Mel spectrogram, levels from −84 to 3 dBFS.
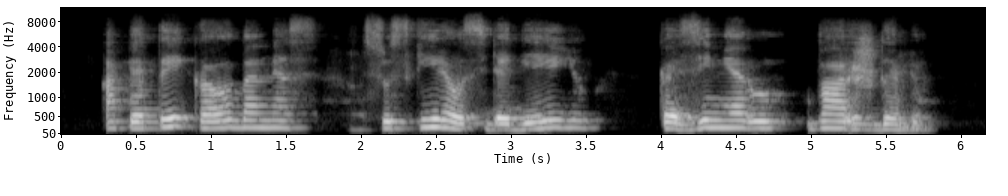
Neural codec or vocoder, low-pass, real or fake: codec, 32 kHz, 1.9 kbps, SNAC; 10.8 kHz; fake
